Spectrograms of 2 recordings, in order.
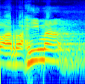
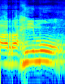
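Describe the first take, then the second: First: The word ends with an a vowel. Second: The word ends with a u vowel. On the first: It is the object of an omitted verb. "dibaca nasab menjadi maf'ul bih" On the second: It is the predicate of an omitted subject. "menjadi khobar dari mubtada yang dibuang"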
